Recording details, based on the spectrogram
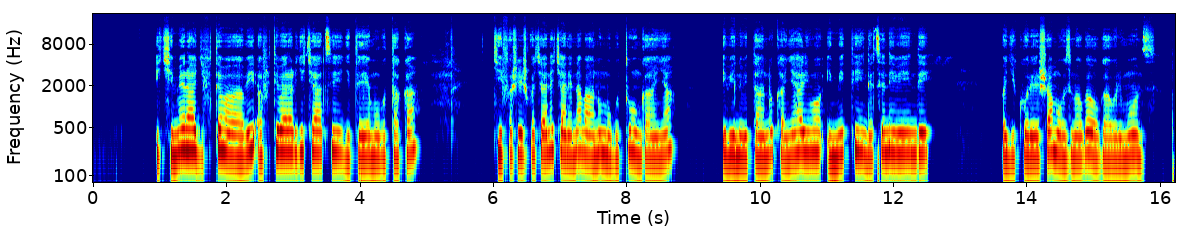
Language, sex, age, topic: Kinyarwanda, female, 25-35, health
